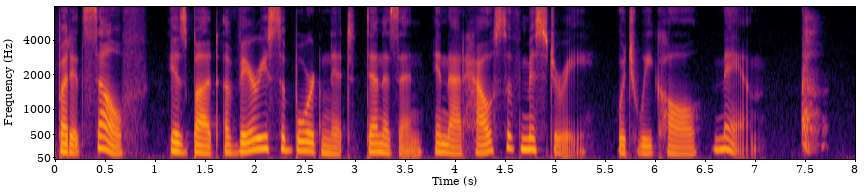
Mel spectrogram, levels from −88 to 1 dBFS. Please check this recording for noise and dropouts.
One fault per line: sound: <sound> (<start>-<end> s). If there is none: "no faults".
sound: cough (7.5-7.8 s)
